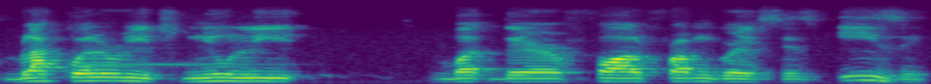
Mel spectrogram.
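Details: Adult male speaker; ordinary speech.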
